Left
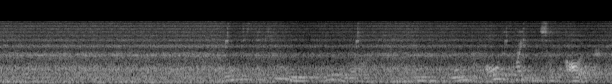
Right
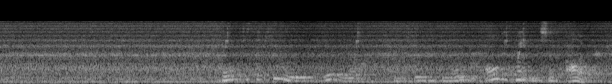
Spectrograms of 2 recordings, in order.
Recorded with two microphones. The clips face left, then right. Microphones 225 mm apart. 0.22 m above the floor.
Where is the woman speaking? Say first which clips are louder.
Right 8 dB; 60° right (ahead or behind), 4 m.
